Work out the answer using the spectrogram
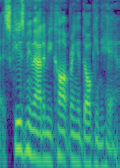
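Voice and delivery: loud, hostile, aggressive rebuking tone. Retelling how a shop employee turned a customer's dog away: imitating someone speaking aggressively. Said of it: "very aggressively".

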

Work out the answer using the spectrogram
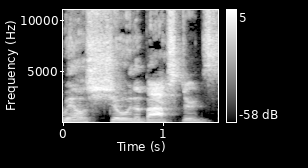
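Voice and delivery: Northern Irish accent impression. Speaker retells Northern Irish protesters at a pride march: put-on Northern Irish accent. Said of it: "I'm impressed with your accent".

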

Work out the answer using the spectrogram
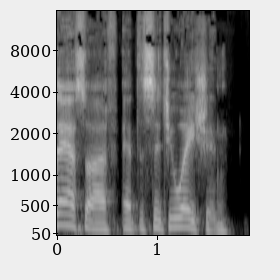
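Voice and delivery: ordinary delivery

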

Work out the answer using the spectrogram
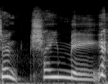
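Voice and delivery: high, sobbing, crying voice. Imitating a dad who is told to quit smoking: imitating someone crying. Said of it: "He's crying".

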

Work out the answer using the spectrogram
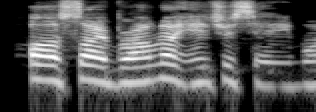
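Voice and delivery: plain

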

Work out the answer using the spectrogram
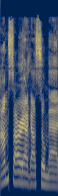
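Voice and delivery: ordinary delivery

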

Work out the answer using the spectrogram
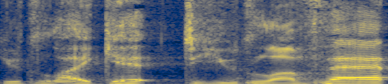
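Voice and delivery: sultry, seductive come-on tone. Retelling an encounter, the speaker quotes a woman, imitating a sultry voice. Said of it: "in like a sultry voice".

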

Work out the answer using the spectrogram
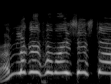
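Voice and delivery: London accent impression. Quoting a woman met while dancing, imitating her authentic London accent. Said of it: "authentic London accent".

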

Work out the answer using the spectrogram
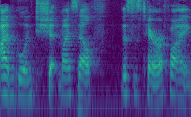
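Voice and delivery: normal talking voice

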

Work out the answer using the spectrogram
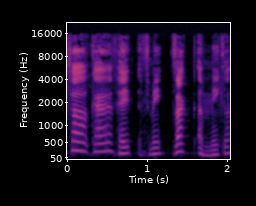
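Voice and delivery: slow, adorable-sounding little character voice. Asked to do it again, imitating a friend: imitating Zach Amico. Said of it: "Do it again".

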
